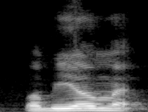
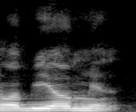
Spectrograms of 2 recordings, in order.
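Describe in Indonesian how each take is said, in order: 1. Kata ini diakhiri dengan vokal a pendek. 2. Kata ini diakhiri dengan i diikuti n. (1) "boleh juga dibaca fathah"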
